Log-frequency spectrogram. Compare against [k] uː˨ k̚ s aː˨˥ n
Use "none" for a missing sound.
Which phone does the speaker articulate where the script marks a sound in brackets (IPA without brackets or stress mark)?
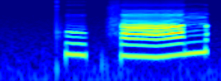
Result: kʰ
